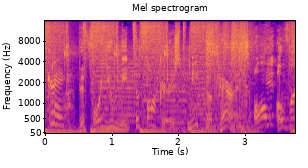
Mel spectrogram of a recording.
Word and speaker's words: Fockers: see meet the um how do you pronounce it oh just like it's spelled f-o-c-k-e-r Meet the Fockers in theaters December 22nd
